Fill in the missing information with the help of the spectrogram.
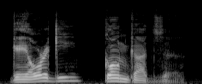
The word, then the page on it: ABASHIDZE, ASLAN: AHS- lahn ah-bah -SHEED- zeh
